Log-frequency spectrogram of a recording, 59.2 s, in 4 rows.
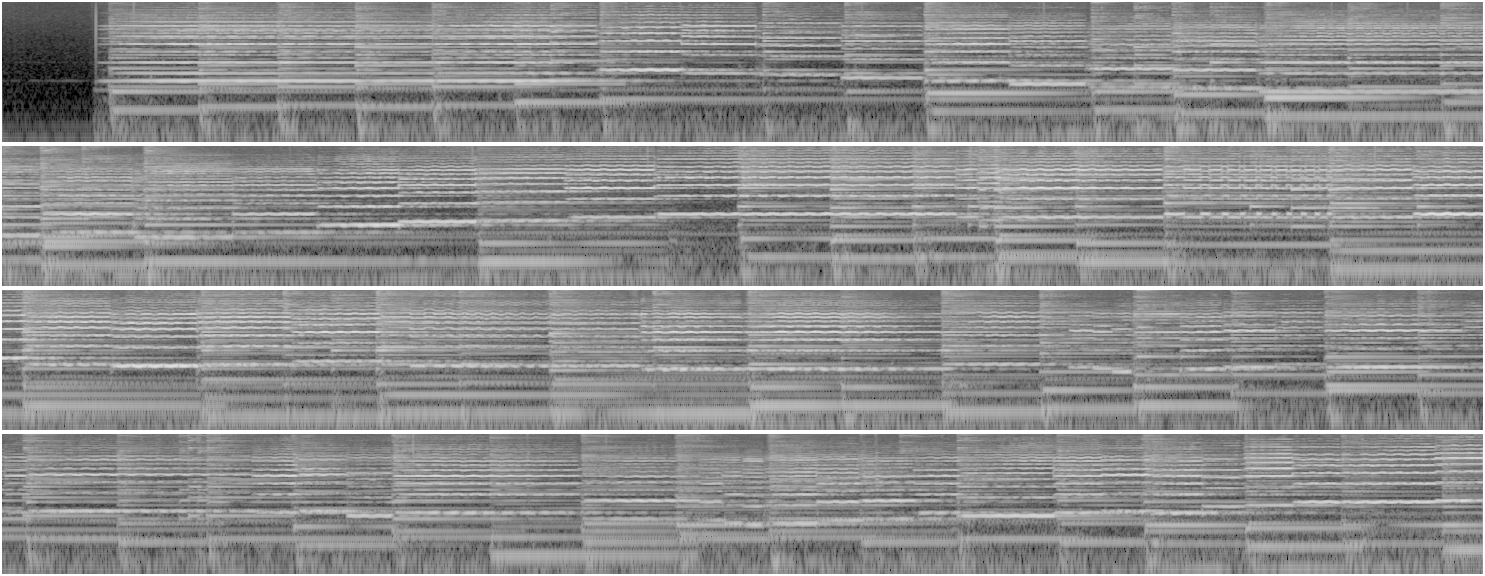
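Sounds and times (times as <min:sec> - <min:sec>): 
baroque violin sonata: 0:00.8 - 0:59.2.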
